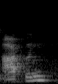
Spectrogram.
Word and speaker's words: Ackland: Guys, it's Josh from Throwing Athletes Forum here, and I've got Ackland. Is that how you say it? Ackland, yeah.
